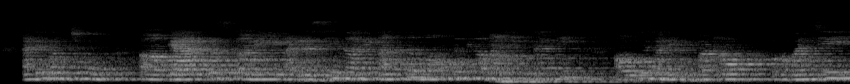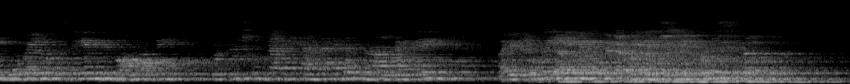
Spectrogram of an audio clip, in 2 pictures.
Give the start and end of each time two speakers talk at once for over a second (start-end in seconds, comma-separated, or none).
13.9-16.2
